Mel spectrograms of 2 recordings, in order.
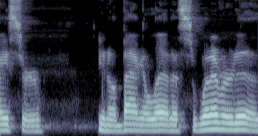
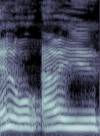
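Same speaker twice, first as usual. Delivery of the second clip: clumsy, bad fake French accent, pitched up; 5 semitones higher, 3 dB louder than usual. Retelling a runner greeting you on a trail, in a bad French accent. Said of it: "that's my bad impersonation".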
